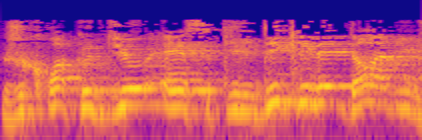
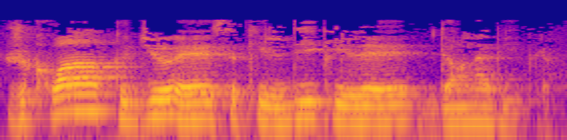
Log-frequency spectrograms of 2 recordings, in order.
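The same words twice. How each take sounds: First: It is said at a quicker pace. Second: It is said at a slower pace.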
